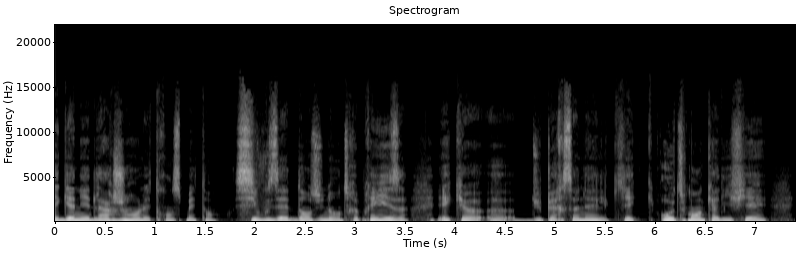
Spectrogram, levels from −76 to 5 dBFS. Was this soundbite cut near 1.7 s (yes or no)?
yes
